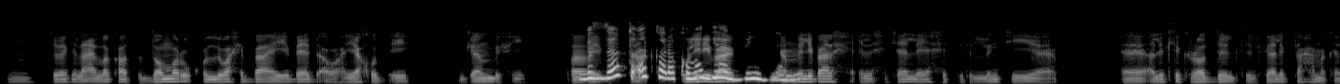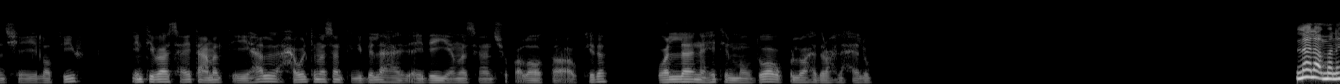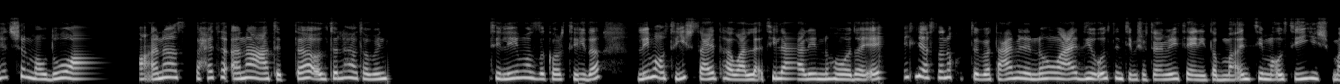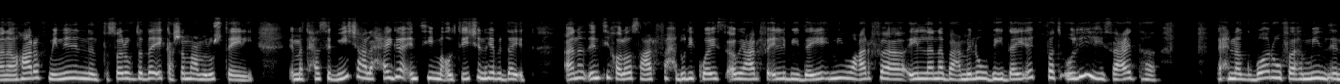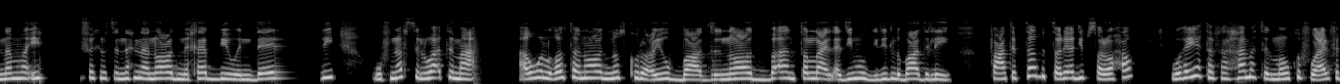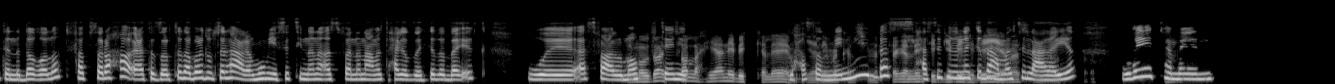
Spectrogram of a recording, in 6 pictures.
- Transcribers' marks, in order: distorted speech; tapping
- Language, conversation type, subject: Arabic, podcast, إزاي تقدروا تصلّحوا علاقتكم بعد زعل كبير بينكم؟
